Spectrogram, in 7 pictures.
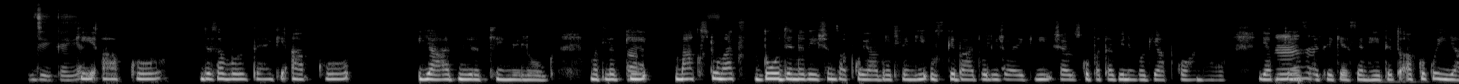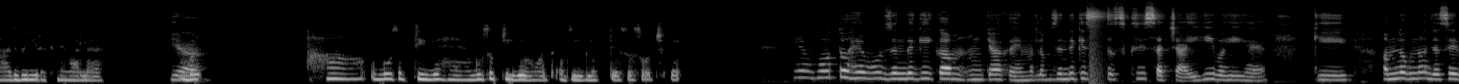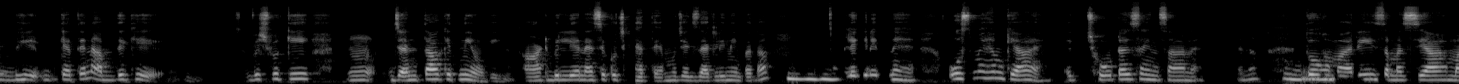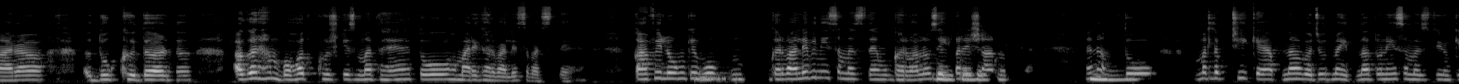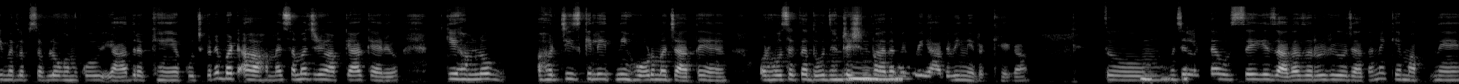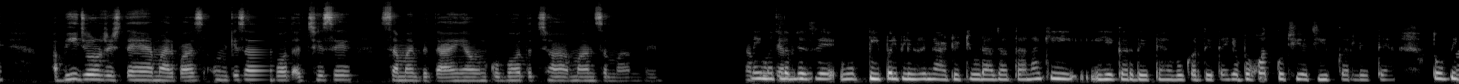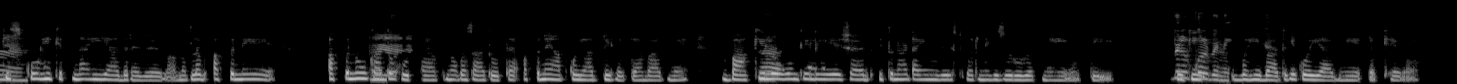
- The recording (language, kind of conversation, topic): Hindi, unstructured, जिस इंसान को आपने खोया है, उसने आपको क्या सिखाया?
- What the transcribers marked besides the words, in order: other background noise; tapping; in English: "मैक्स टू मैक्स"; in English: "जनेरेशन्स"; in English: "बट"; in English: "बिलियन"; in English: "एग्ज़ैक्टली"; lip smack; in English: "जनरेशन"; laughing while speaking: "जनरेशन"; in English: "पीपल प्लीज़िंग एटीट्यूड"; other noise; in English: "अचीव"; in English: "टाइम वेस्ट"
